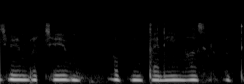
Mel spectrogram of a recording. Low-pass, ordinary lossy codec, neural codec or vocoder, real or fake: 7.2 kHz; Opus, 16 kbps; codec, 16 kHz, 8 kbps, FreqCodec, larger model; fake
